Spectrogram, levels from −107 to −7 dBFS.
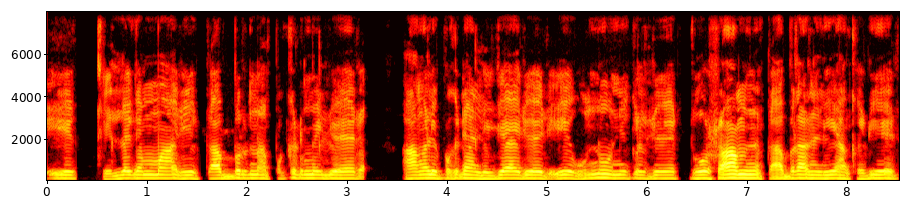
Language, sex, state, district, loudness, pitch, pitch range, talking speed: Marwari, male, Rajasthan, Nagaur, -29 LUFS, 160 Hz, 155-165 Hz, 205 wpm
